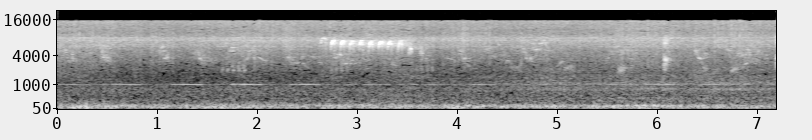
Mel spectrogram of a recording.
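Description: Outdoor ambience: a constant, unsteady low rumble of wind on a phone microphone, with scattered short high chirps of small birds and a brief rapid trill about three seconds in.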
